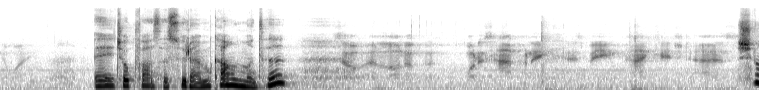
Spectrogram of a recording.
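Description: A man speaks calmly into a microphone, amplified through loudspeakers in a large echoing hall.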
